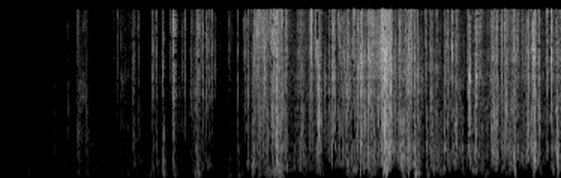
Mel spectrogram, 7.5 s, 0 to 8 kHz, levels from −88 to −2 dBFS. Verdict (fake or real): real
